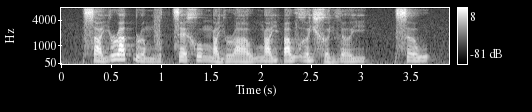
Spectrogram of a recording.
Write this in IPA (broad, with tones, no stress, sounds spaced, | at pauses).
s a˨˩˦ j ɹ a˦˥ t̚ ɹ ə˨˩ m v ə˨˩ k̚ s ɛ˧ x o˧ ŋ a˨˩˨ j ɹ aː˨˩˦ w ŋ a˧˥ j ʔ a˧˥ w ɣ ə˧ j x ə˨˩˨ j l ə˧ j | s ə˧ w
